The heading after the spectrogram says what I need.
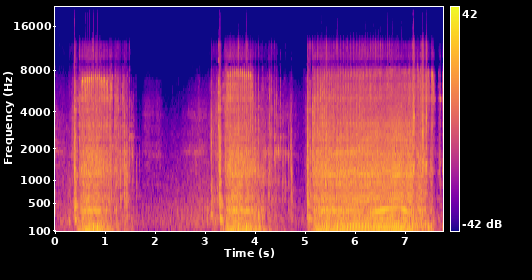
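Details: Vintage 1974 Arctic Cat Lynx snowmobile, fan-cooled 340 two-stroke, left outside derelict for 5 years with old gas, mouse nests and corrosion, in cold snow. Choke and brake cleaner are used. Three pull-start attempts each give a brief sputtering burst that fades; it catches momentarily but won't keep running.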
